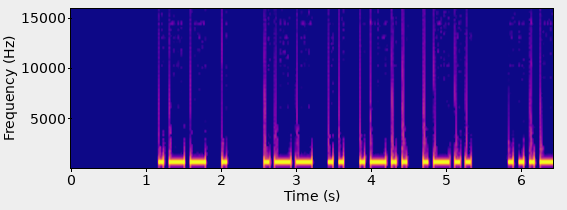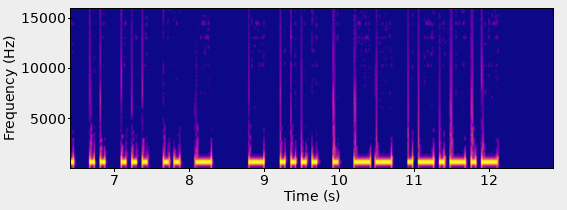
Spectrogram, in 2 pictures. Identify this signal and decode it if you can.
Morse code, heard as a keyed tone, about 17 wpm, 700 Hz. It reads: WE WILL VISIT THEM.
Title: Sentences from Top 1000 Words - Review Part 6 - 17wpm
